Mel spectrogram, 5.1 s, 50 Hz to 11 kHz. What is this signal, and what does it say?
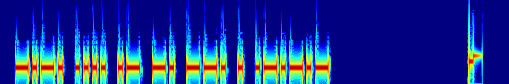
Morse code, heard as a keyed tone, about 28 wpm, 700 Hz. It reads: CHANGE.
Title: Sentences from Top 1000 Words - Review Part 5 - 28wpm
